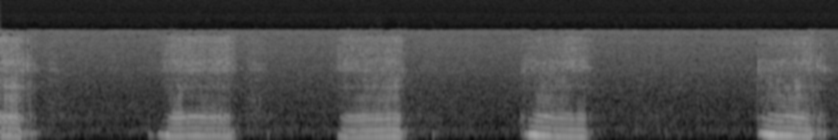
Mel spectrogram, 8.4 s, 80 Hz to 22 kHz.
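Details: Bulldog snoring in sleep: rhythmic low rattling, vibrating throaty snores at about 25 breaths a minute.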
